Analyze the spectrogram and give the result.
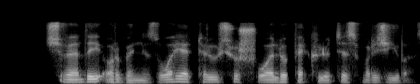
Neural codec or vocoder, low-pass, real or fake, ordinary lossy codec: codec, 16 kHz, 0.8 kbps, ZipCodec; 7.2 kHz; fake; Opus, 64 kbps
